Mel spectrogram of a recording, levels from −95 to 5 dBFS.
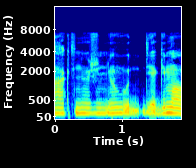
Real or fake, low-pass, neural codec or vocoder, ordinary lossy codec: fake; 7.2 kHz; codec, 16 kHz, 16 kbps, FreqCodec, larger model; MP3, 48 kbps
